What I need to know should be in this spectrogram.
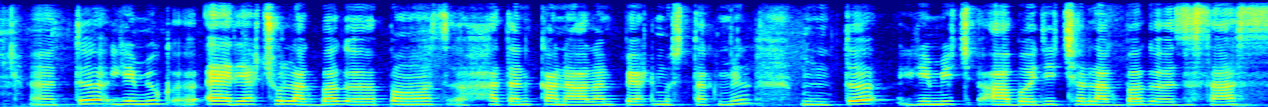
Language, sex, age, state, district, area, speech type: Kashmiri, female, 18-30, Jammu and Kashmir, Anantnag, urban, spontaneous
